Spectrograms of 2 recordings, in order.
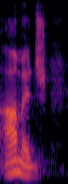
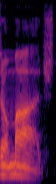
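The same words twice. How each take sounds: First: It is said with an English pronunciation. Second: It is said with a French-style pronunciation. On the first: The speaker calls it right. "the word homage" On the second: The speaker calls it wrong. "What I hate is people saying"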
